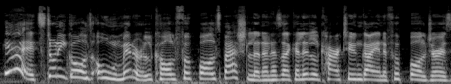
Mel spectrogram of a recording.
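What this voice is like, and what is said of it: Irish Leitrim brogue. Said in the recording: “he likes my accent... that lovely Leitrim brogue”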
